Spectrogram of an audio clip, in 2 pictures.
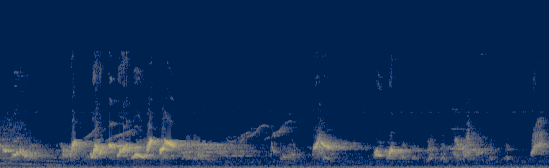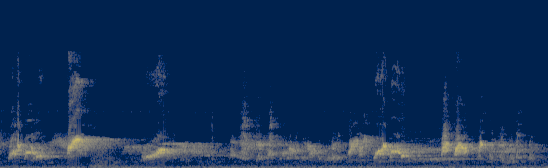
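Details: Red-whiskered bulbul pouring out lively, bubbling whistled phrases in quick succession, with short pauses between loud bursts.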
